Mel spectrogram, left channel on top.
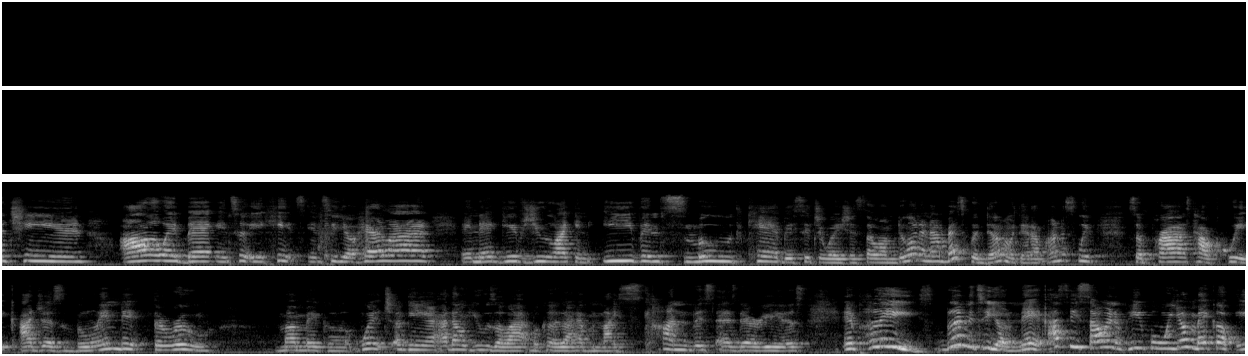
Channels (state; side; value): silent; left; digital silence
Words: chin, all the way back until it hits into your hairline, and that gives you like an even, smooth canvas situation. So I'm doing it, and I'm basically done with that. I'm honestly surprised how quick I just blended through my makeup, which again, I don't use a lot because I have a nice canvas as there is. And please blend it to your neck. I see so many people, when your makeup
